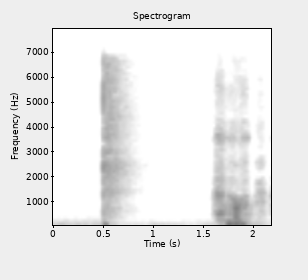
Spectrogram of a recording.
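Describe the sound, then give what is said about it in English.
A sharp, crisp spanking slap cracks out against quiet, followed a second later by a second, louder and longer smacking burst. No one speaks. “You want more spanks, do you?”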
